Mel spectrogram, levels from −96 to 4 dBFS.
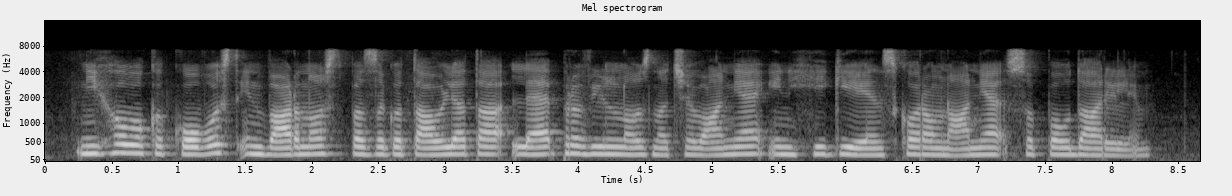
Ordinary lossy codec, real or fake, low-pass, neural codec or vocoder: none; real; 7.2 kHz; none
